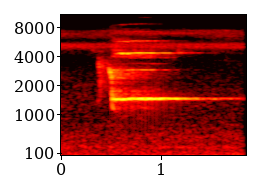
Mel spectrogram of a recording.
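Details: A wild Eclectus Parrot calls in Cape York rainforest, Australia. A brief harsh onset opens into a loud, clear, level whistle held for nearly a second before it tapers off. High insect buzzing is heard throughout.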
